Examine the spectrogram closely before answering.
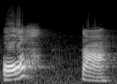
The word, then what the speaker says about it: horta: por aí né meninos da palavra horta é grafado com h mas quando eu vou para anunciar coloco horta é apenas o ok é pronunciada a partir do ó assim como hora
